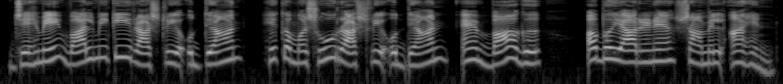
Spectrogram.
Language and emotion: Sindhi, neutral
